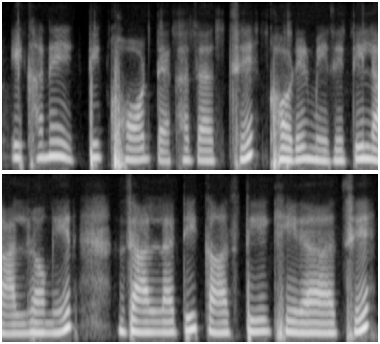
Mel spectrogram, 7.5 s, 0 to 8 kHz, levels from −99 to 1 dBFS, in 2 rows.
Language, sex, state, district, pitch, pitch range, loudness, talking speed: Bengali, female, West Bengal, Jalpaiguri, 195 Hz, 180-225 Hz, -20 LUFS, 110 wpm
